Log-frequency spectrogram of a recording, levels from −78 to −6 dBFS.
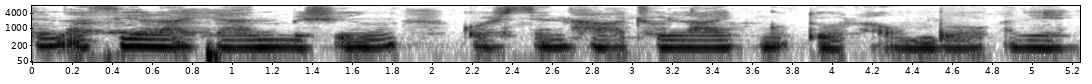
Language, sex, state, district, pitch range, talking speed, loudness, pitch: Mizo, female, Mizoram, Aizawl, 170-180 Hz, 195 wpm, -16 LUFS, 175 Hz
